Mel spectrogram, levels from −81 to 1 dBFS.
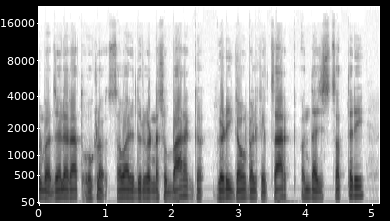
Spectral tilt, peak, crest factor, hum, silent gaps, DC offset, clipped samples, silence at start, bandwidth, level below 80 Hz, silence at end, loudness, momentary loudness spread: -5.5 dB/octave; -4 dBFS; 14 dB; none; none; under 0.1%; under 0.1%; 0 s; 17.5 kHz; -54 dBFS; 0.25 s; -19 LUFS; 6 LU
